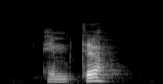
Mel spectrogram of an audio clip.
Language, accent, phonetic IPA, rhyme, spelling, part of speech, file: German, Austria, [ˈɛmtɐ], -ɛmtɐ, Ämter, noun, De-at-Ämter.ogg
- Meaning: plural of Amt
